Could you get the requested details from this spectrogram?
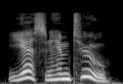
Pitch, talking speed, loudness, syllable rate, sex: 235 Hz, 195 wpm, -13 LUFS, 4.0 syllables/s, female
